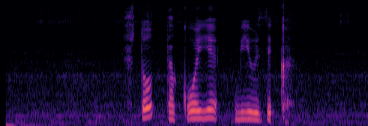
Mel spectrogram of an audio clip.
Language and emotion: Russian, neutral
